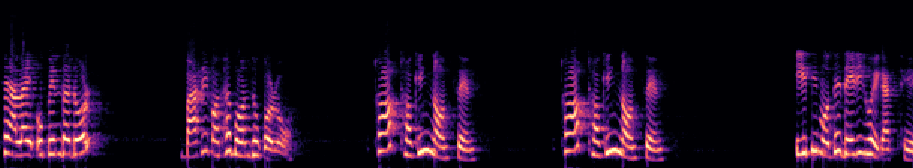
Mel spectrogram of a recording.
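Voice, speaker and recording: A woman teaching English, reading a phrase quickly and then repeating it slowly twice in a drill. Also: sits high, lively intonation, dull audio. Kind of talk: slow phrase-by-phrase language drill.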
